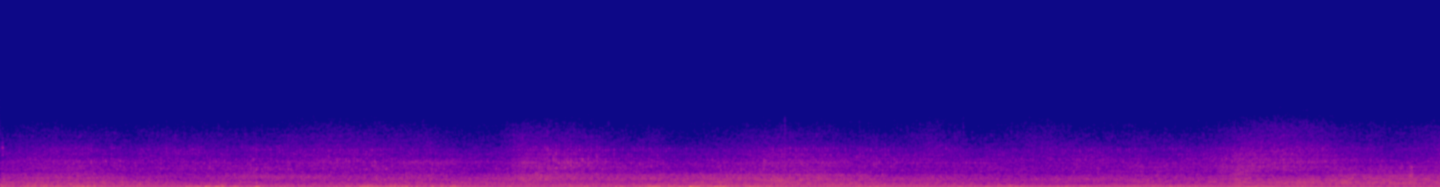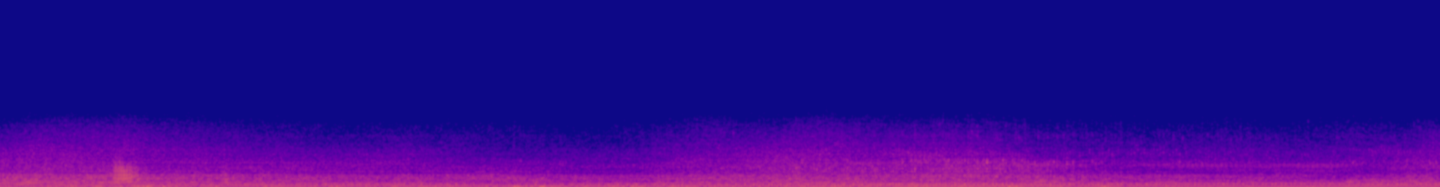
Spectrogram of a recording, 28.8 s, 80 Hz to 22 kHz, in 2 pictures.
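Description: Beechcraft A36 Bonanza's piston engine and propeller running steadily at low taxiing power. About halfway there is one short high-pitched squeal.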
